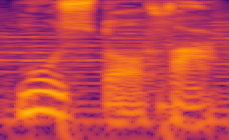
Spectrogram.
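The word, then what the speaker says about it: مصطفى: dari ketiga contoh diatas kata Mustofa cara membacanya hanya satu Musthofa tanpa ada harokat di akhirnya maka cara menentukan hukum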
